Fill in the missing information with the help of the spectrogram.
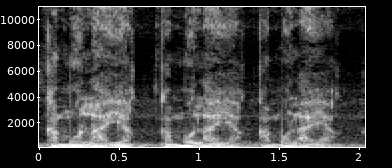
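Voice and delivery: like a voice ringing in your ears at night; echoing in head. Retold or imitated. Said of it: "suara itu terngiang-ngiang loh di telinga saya". (bisikan yang terngiang-ngiang, makin pelan)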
